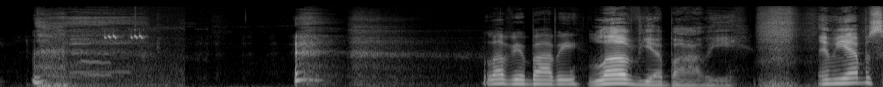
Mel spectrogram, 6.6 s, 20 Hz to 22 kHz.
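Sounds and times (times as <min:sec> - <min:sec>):
high-pitched cricket chirping: 0:00.3 - 0:01.3
speech: 0:03.6 - 0:06.6.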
